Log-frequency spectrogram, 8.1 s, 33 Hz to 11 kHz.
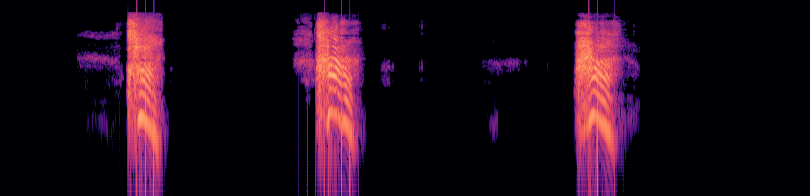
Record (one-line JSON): {"exhalation_length": "8.1 s", "exhalation_amplitude": 31115, "exhalation_signal_mean_std_ratio": 0.29, "survey_phase": "beta (2021-08-13 to 2022-03-07)", "age": "65+", "gender": "Female", "wearing_mask": "No", "symptom_none": true, "smoker_status": "Ex-smoker", "respiratory_condition_asthma": true, "respiratory_condition_other": false, "recruitment_source": "REACT", "submission_delay": "2 days", "covid_test_result": "Negative", "covid_test_method": "RT-qPCR"}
